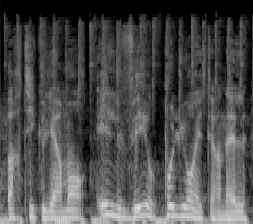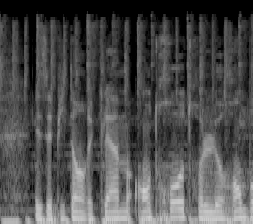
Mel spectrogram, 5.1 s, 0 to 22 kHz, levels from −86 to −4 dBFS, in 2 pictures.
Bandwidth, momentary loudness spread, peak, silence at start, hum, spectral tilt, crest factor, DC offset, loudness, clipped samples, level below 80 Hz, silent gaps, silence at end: 17 kHz; 3 LU; -12 dBFS; 0 s; none; -6 dB/octave; 12 dB; under 0.1%; -25 LUFS; under 0.1%; -34 dBFS; none; 0 s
